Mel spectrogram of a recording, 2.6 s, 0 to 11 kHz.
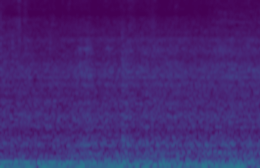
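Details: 1998 Nissan Frontier 5-speed manual driving in 4th gear: steady low rumble with no gear whine. The transmission is noisy under load in the other gears but quiet in fourth.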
